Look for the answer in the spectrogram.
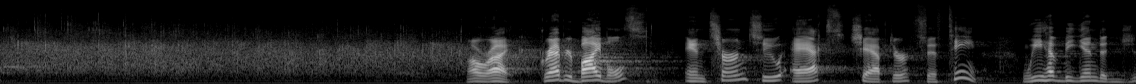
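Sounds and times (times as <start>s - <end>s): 
audience applauding: 0.0s - 5.5s
speech: 4.7s - 11.3s.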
